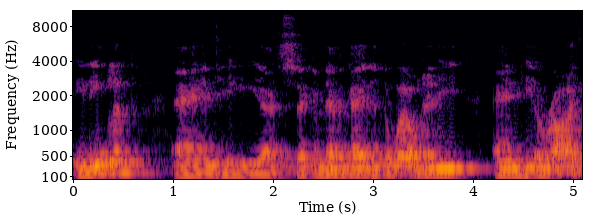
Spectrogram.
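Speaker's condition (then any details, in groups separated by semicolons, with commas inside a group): No condition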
